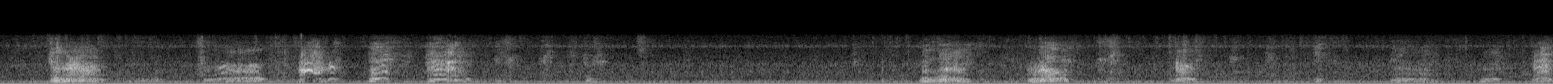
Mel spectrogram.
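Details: Three standard poodles, a parti, a black and a cream, wrestling in play; deep, gravelly growls come in repeated bursts every second or two, mixed with snorts and occasional short yips, with background music and a person's voice.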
